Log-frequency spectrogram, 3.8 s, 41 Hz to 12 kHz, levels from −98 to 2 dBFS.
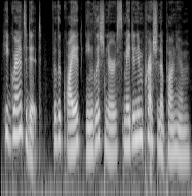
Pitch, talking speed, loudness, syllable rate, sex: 175 Hz, 205 wpm, -19 LUFS, 5.5 syllables/s, female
